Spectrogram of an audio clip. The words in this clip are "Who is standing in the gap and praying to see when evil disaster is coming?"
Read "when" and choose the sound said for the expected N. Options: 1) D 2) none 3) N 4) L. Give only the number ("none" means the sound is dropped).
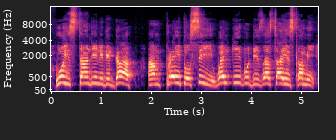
3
